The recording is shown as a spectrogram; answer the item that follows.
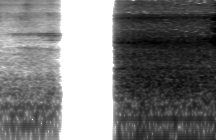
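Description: A short dead gap, then a steady hiss with a low hum underneath: the background noise of a room recording, loud and even, with no voices.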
